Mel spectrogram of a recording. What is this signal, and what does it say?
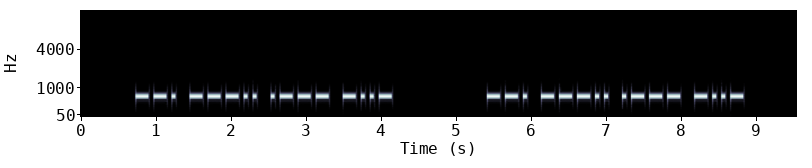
Morse code, heard as a keyed tone, about 21 wpm, 700 Hz. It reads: G8JX G8JX
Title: DXCC-100 Call Signs - 4 Characters - Repeated 2x - 20wpm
